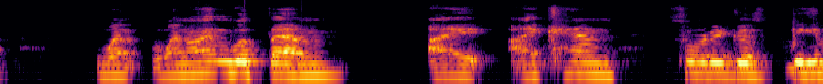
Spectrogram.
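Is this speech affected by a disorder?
Yes: cerebral palsy; birth oxygen deprivation.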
